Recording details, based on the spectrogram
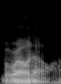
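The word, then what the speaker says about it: Morono: It's Morano. I was wrong.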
